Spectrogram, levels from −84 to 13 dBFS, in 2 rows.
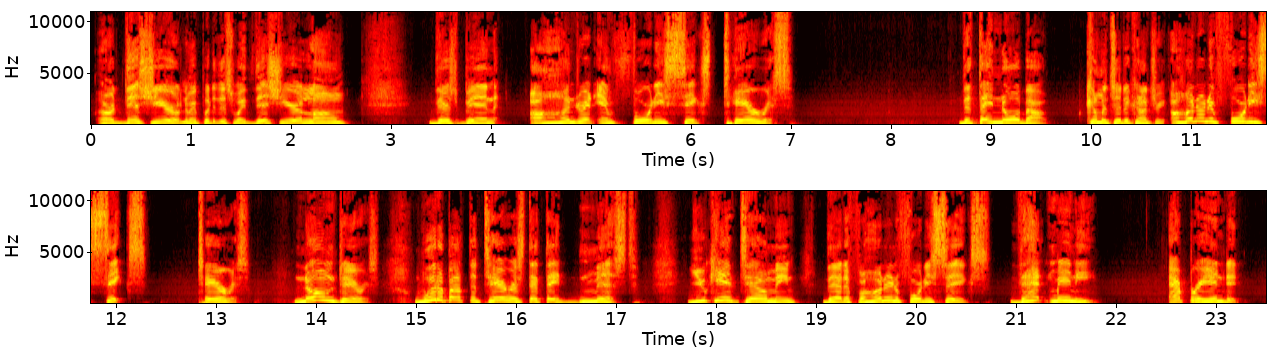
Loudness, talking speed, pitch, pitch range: -13 LUFS, 115 wpm, 200 Hz, 145-245 Hz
